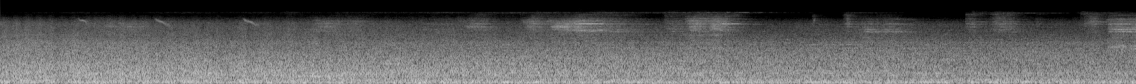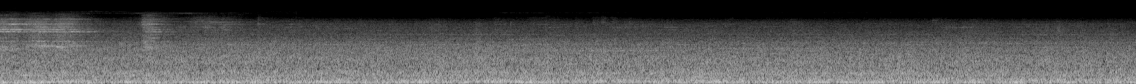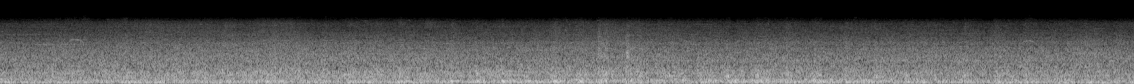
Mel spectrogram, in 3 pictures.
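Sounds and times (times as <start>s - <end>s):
metallic wheel squeal: 11.1s - 13.1s.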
